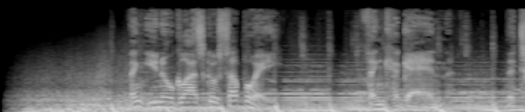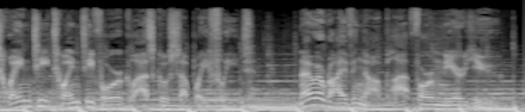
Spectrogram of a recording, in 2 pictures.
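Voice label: scottish voice commercial, Scottish Voiceover (Edinburgh)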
